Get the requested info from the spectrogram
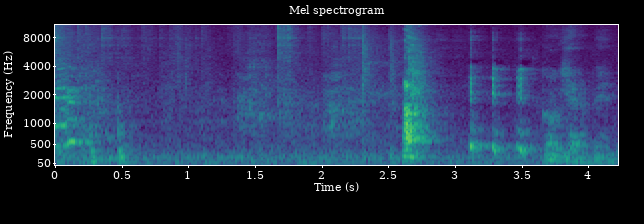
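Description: A small dog barking at the crate: one loud, sharp bark about two and a half seconds in, then a few shorter, quieter yips.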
